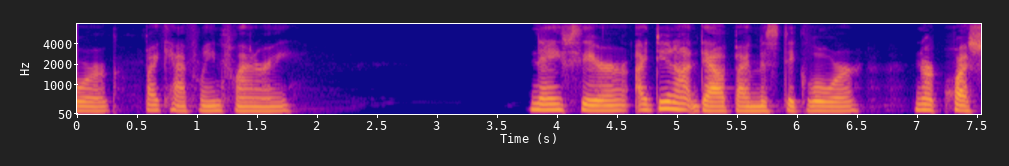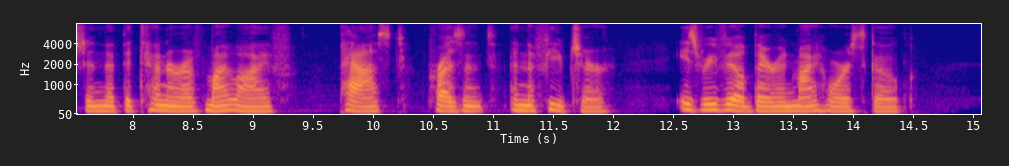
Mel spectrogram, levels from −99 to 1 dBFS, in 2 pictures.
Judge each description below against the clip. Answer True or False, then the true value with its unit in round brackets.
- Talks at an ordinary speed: False (125 wpm)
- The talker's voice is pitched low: False (150 Hz)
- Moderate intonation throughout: False (2.3 semitones)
